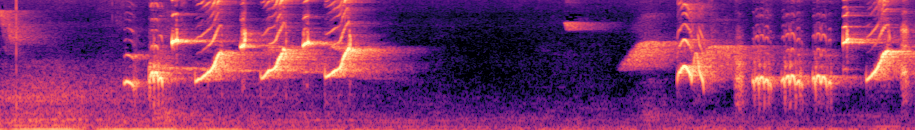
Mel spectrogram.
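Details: A pet cockatiel sings a run of bright, rising whistled notes, pausing briefly before starting again.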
